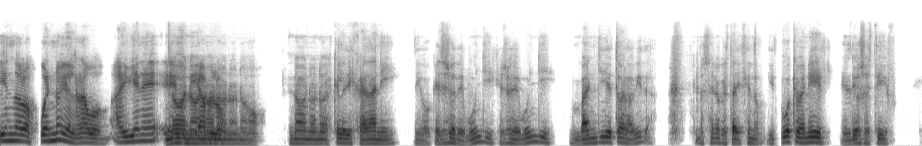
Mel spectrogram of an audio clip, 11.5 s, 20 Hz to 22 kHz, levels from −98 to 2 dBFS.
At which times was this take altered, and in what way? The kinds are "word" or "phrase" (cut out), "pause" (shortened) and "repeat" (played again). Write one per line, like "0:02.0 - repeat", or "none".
none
